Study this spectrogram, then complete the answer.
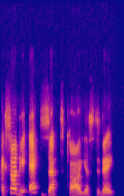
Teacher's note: the word exact we are stressing the second syllable. We are stressing the ac.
